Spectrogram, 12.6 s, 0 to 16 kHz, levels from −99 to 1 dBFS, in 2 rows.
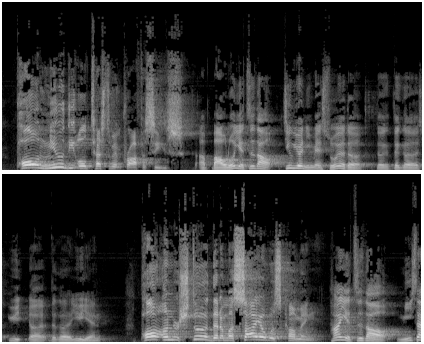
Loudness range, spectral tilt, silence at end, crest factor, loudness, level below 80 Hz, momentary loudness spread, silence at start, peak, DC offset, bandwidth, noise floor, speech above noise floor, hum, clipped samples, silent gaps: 9 LU; -2.5 dB/octave; 0 s; 18 dB; -28 LUFS; -70 dBFS; 14 LU; 0.25 s; -10 dBFS; under 0.1%; 14.5 kHz; -68 dBFS; 40 dB; none; under 0.1%; none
